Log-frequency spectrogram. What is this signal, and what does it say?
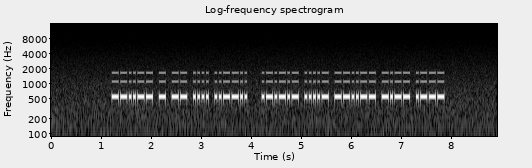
Morse code, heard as a keyed tone, machine-sent, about 28 wpm, 550 Hz. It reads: ,TMH? .4,YJ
